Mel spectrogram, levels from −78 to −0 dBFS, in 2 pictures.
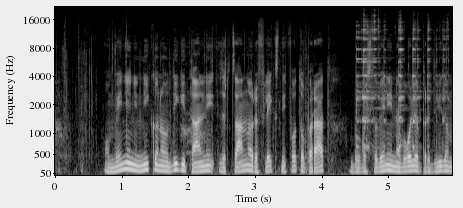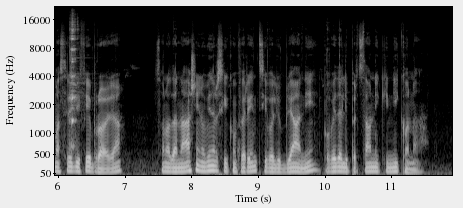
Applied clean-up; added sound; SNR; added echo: none; Dog; 15 dB; none.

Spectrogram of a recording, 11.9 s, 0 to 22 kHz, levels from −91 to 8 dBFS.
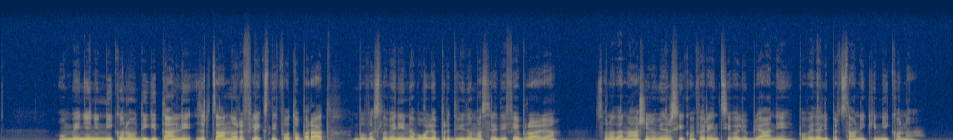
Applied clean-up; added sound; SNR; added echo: none; none; none; none.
